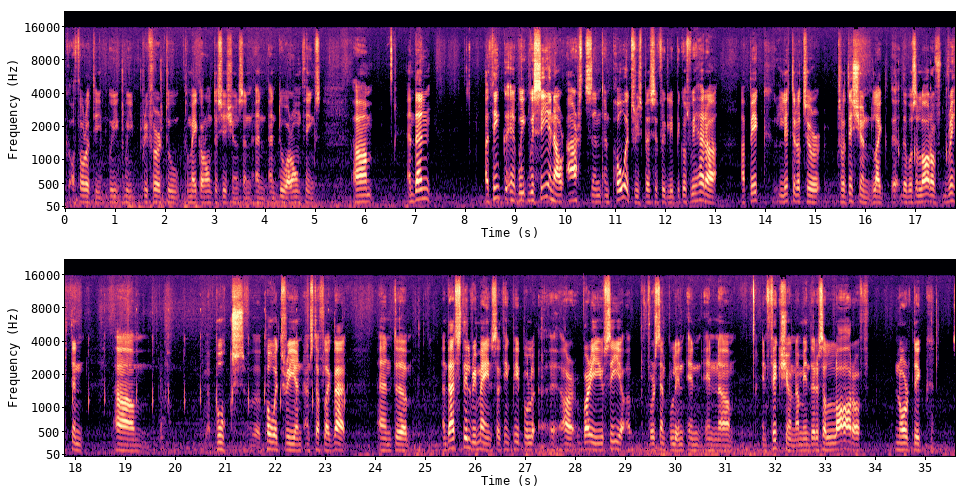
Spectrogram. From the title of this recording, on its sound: Ranting in the Car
